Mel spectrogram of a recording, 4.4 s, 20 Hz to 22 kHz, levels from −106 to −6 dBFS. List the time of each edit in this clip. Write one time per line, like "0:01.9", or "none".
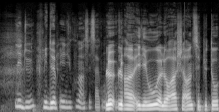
0:01.1
0:02.5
